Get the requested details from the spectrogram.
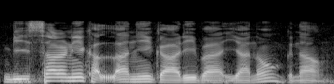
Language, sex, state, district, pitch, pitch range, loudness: Garo, male, Meghalaya, South Garo Hills, 115 Hz, 95-130 Hz, -16 LUFS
